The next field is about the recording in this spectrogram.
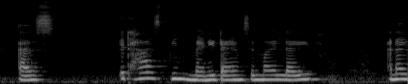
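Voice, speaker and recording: A woman speaks at a fairly slow pace in a fairly high pitch, with monotone, flat intonation. Her voice is somewhat breathy, with a dark, mellow tone. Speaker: tarot card reader. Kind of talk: collective tarot reading.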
